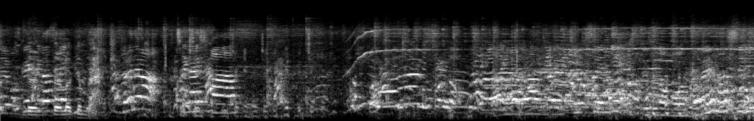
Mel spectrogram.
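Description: A flock of sheep bleats loudly, many voices overlapping.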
